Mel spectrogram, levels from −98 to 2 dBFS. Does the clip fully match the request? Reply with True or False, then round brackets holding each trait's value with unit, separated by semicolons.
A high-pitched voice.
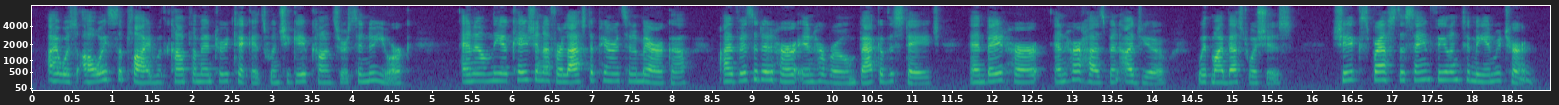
True (220 Hz)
